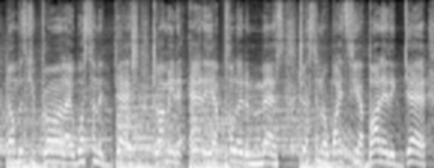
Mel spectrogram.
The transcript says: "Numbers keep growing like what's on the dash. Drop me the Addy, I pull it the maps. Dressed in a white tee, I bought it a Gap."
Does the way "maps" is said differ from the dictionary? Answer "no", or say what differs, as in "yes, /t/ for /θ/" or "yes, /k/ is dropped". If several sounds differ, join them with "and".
yes, /f/ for /p/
